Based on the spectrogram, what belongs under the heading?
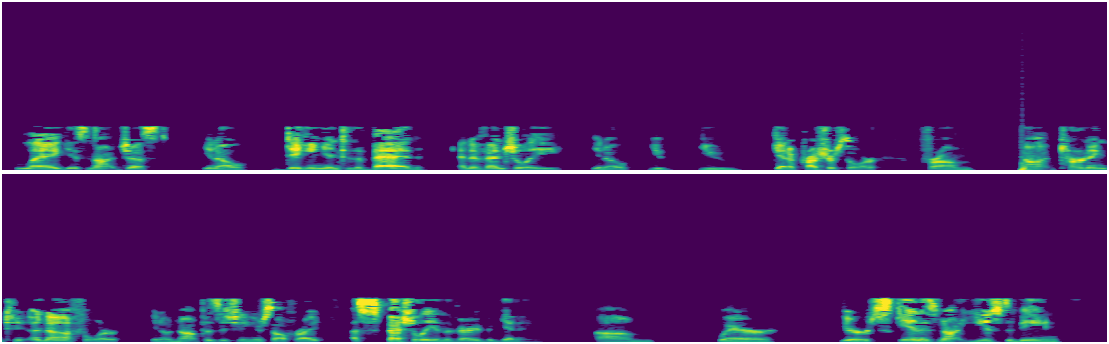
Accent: California, United States; I'm also from California

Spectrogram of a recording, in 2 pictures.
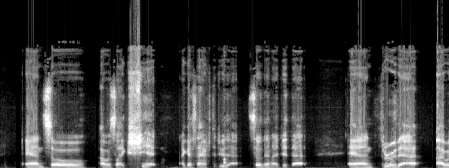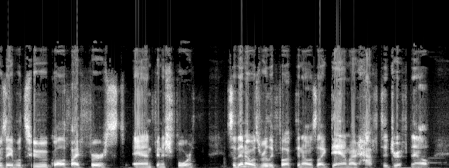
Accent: Dallas, Texas, United States; Dallas, Texas.

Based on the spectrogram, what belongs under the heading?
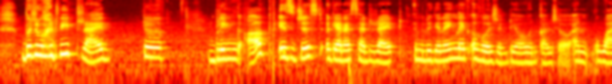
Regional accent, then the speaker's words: India; We're Indian.

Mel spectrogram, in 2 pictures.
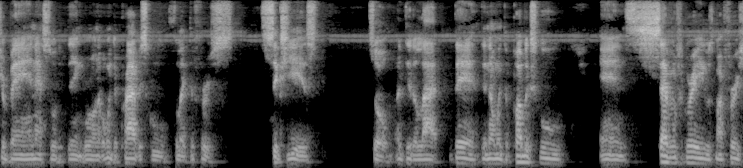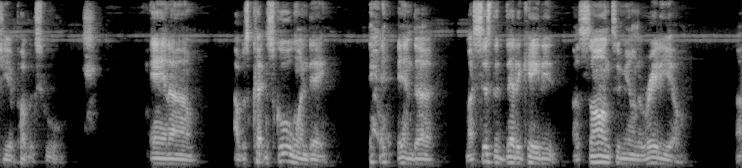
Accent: Baltimore, Maryland, United States; moved away; also born or lived in Tennessee / Georgia; I'm from Baltimore

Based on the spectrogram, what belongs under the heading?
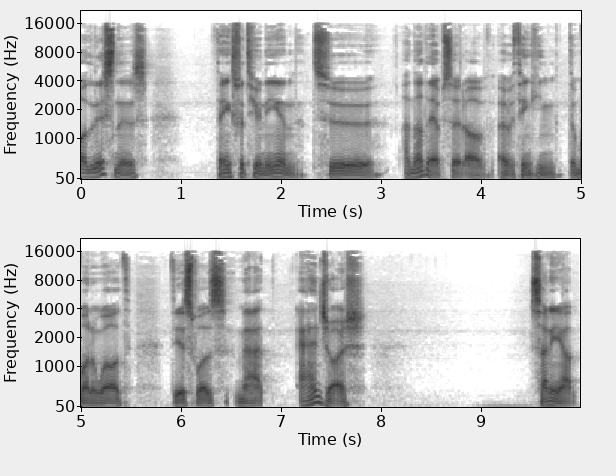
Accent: Australia; accent: Australian; moved away as an adult; now in United States; being an Asian or Chinese Australian living in the US because my identity to most people is more Australian, in that a lot of the slang that I use, my accent is Australian

